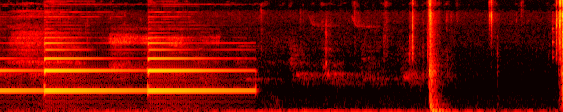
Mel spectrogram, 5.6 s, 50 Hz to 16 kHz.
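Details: 1993 Ford E350 7.5L: a chime pulses, then a faint steady fuel pump hum and two lone clunks with no cranking. Pump primes but the starter never turns; owner suspects a loose ground wire or solenoid.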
